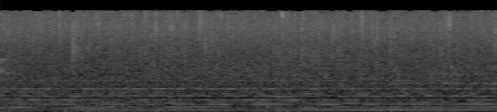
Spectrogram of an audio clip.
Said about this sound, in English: We can hear the drops hitting the roof. We can also hear the ocean outside.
